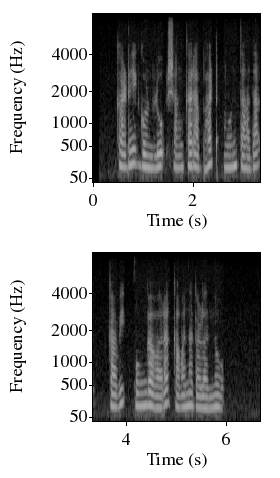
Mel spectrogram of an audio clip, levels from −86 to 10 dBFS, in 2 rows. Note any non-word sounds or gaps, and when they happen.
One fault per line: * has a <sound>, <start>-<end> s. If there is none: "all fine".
all fine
